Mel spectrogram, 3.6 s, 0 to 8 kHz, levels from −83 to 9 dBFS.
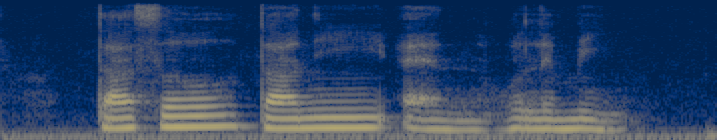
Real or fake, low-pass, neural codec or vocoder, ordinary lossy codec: real; 7.2 kHz; none; AAC, 48 kbps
